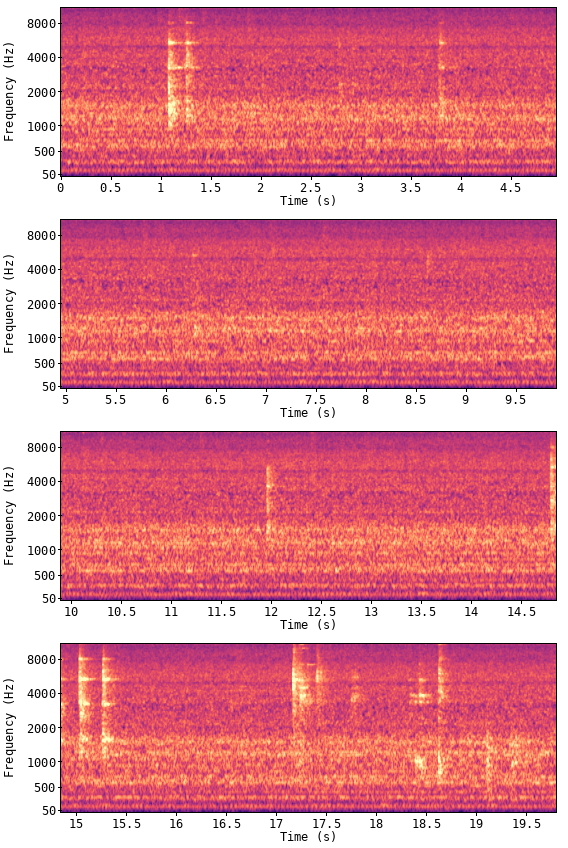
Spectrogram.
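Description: Utensils clink and clatter against cookware now and then.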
